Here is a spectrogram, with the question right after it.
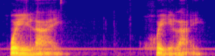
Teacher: second tone 回 and 来 is actually a neutral tone in this word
